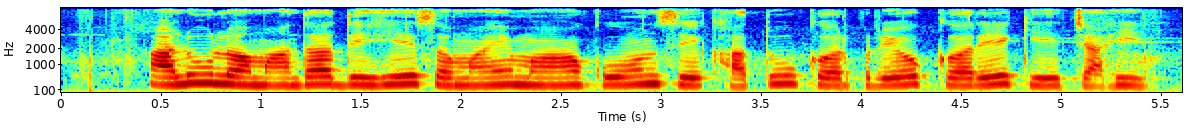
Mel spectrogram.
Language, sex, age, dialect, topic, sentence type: Chhattisgarhi, female, 18-24, Northern/Bhandar, agriculture, question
